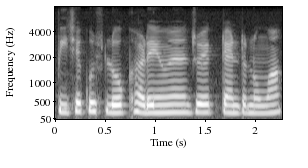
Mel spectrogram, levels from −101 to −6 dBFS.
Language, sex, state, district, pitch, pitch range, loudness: Hindi, female, Uttarakhand, Tehri Garhwal, 210 Hz, 205-225 Hz, -15 LUFS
